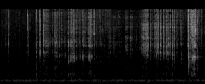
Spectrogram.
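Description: A metal utility knife blade slices and scrapes chunks off a solid pink soap bar held in the hand. The result is a string of crisp, bright scraping and crackling bursts, with the loudest flurry near the end, over a faint steady low hum.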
